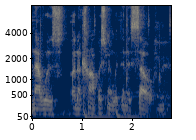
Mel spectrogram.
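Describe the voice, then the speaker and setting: The male speaker's voice comes with audible room echo. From Chicago, US. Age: 40s. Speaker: film producer and actor. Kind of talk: casual interview. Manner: hesitant with many fillers.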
